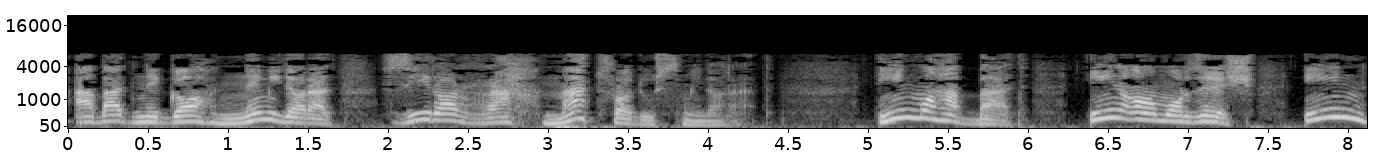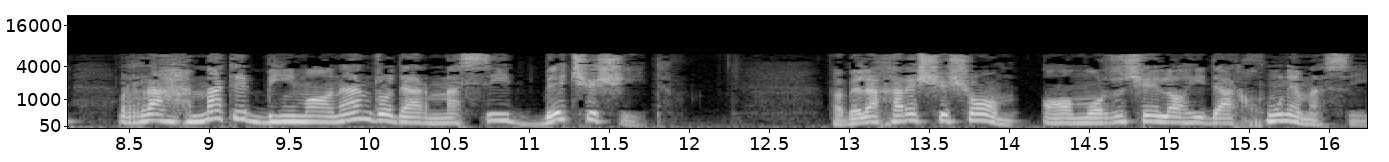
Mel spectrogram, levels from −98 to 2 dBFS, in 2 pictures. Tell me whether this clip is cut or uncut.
uncut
